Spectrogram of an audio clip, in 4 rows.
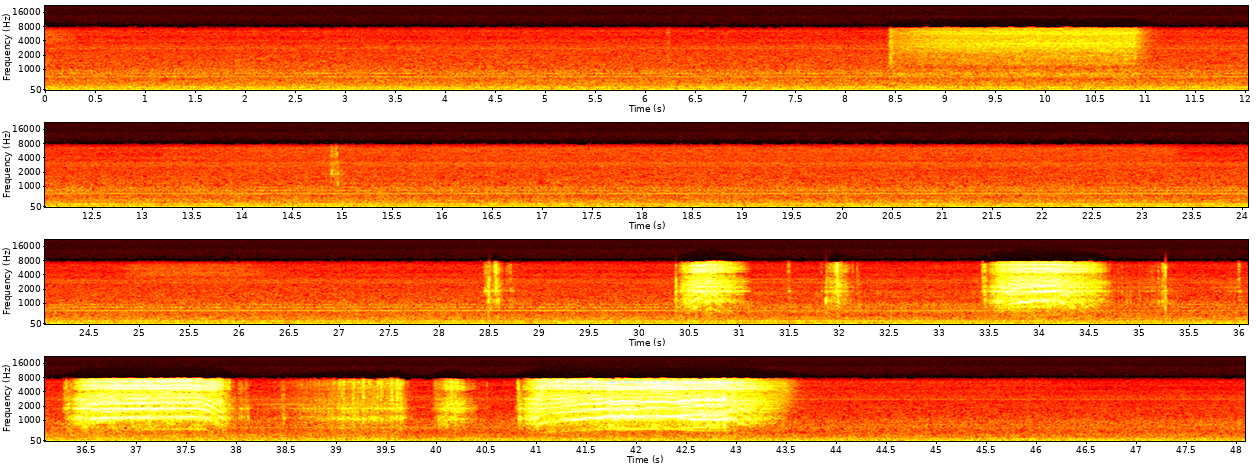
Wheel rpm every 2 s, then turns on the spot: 0, 0, 0, 0, 0, 0, 0, 0, 0, 0, 0, 0, 0, 0, 0, 10, 20, 20, 100, 10, 80, 80, 0, 0.
none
